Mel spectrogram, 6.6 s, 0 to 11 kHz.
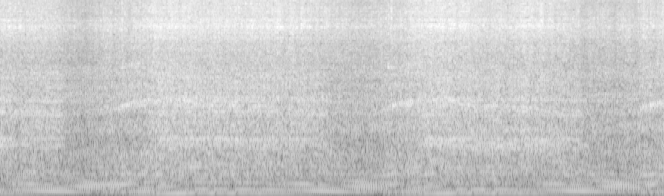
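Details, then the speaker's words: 1987 Toro CCR 2000 two-stroke snow blower with a newly fitted replacement carburettor: uneven, surging, hunting run that only keeps going on choke; running real lean, and turning the jet in or out changes nothing. "Yeah, running real lean. It only runs on choke. I'm turning the jet in and nothing."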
